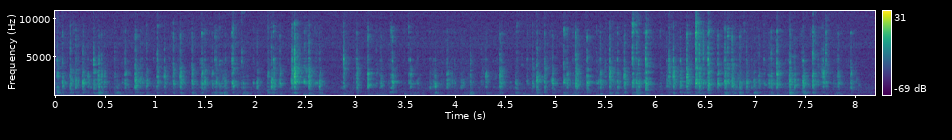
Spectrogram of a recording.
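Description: Fingertips of both hands type continuously on a compact white mechanical keyboard with plastic keycaps, blue backlight and a hollow case. Dozens of short, bright, clacky key taps come in quick, uneven bursts with almost no low end, and each tap dies away almost at once.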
